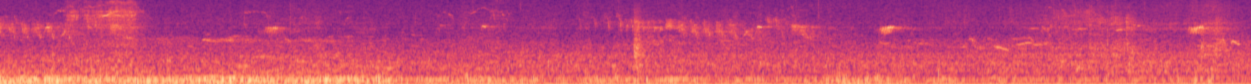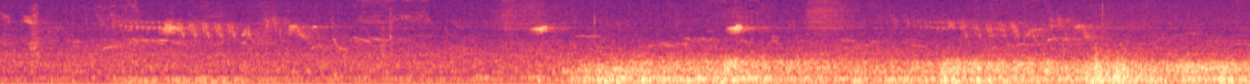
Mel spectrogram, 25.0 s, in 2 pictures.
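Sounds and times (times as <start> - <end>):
outdoor hiss: 0.0 - 1.7, 19.9 - 21.5
songbirds chirping: 0.0 - 25.0.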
